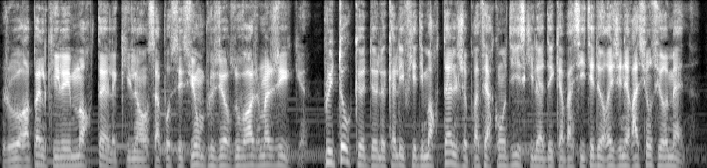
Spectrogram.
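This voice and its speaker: A man's voice: on the low side, fairly even intonation, fairly quick, lightly acted. A man playing a resolute, self-sacrificing hero in an audio drama, speaking firmly and earnestly. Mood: explanatory. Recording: music under the voice.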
